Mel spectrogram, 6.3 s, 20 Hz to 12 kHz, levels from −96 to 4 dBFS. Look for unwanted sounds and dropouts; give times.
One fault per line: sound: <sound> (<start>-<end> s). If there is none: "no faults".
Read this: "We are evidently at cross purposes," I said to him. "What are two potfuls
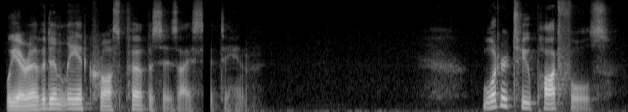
sound: dropout (2.0-2.1 s)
